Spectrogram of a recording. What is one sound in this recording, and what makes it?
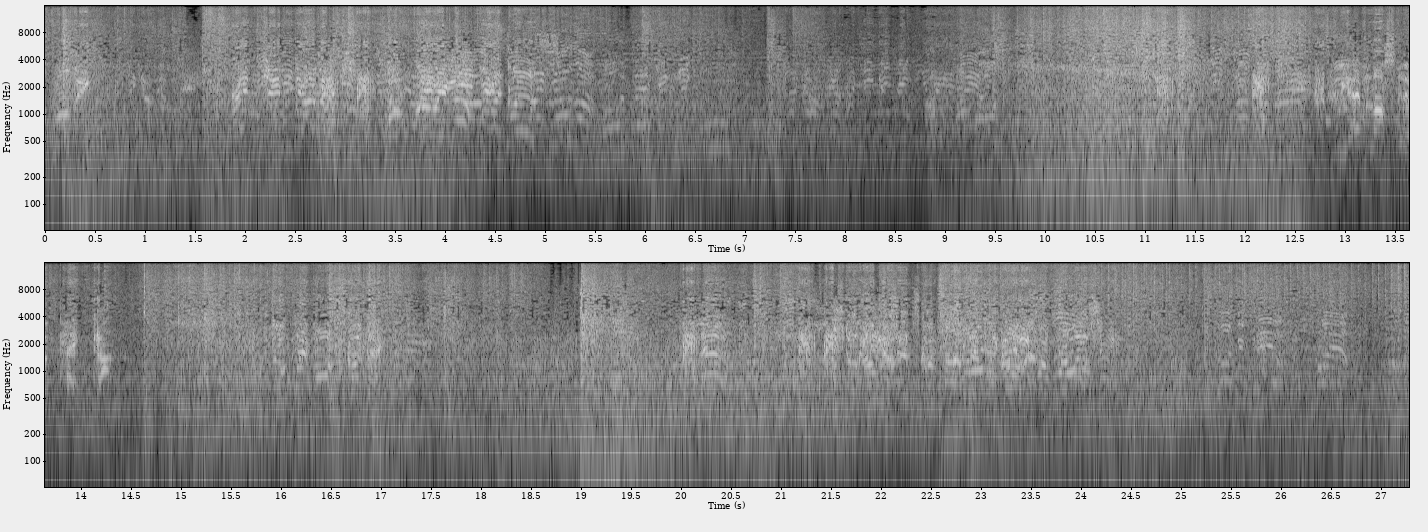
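Guns fire in short bursts.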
